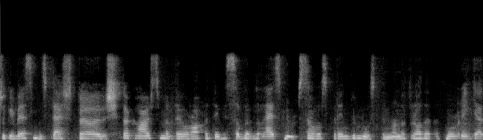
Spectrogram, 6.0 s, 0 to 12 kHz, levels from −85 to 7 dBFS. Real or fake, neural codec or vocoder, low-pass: fake; codec, 16 kHz, 1 kbps, X-Codec, WavLM features, trained on Multilingual LibriSpeech; 7.2 kHz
